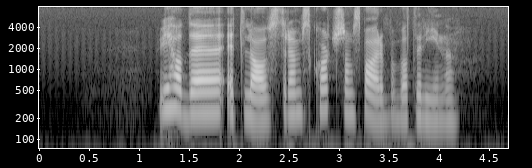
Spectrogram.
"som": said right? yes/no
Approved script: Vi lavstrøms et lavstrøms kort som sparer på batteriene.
yes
